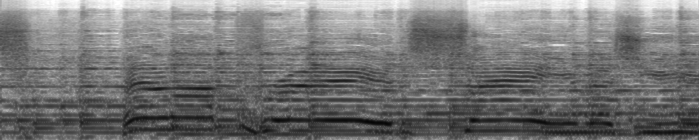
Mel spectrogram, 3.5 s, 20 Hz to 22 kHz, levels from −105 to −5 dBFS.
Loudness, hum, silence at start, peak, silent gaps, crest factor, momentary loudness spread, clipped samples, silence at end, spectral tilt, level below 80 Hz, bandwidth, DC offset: -15 LUFS; none; 0 s; -4 dBFS; none; 12 dB; 6 LU; under 0.1%; 0 s; -3 dB/octave; -52 dBFS; 16.5 kHz; under 0.1%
